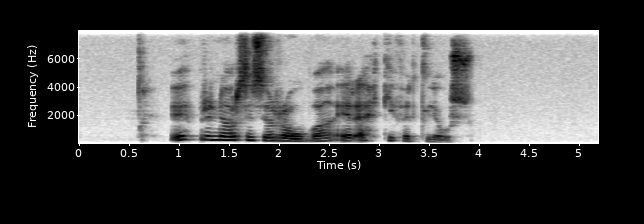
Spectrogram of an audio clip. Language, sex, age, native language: Icelandic, female, 50-59, Icelandic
